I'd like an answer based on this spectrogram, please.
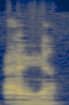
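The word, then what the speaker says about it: hour: অ্যান আওয়ার, আওয়ারের এইচ অনুচ্চারিত, সুতরাং ও এর উচ্চারণ স্বরধ্বনির মতো।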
